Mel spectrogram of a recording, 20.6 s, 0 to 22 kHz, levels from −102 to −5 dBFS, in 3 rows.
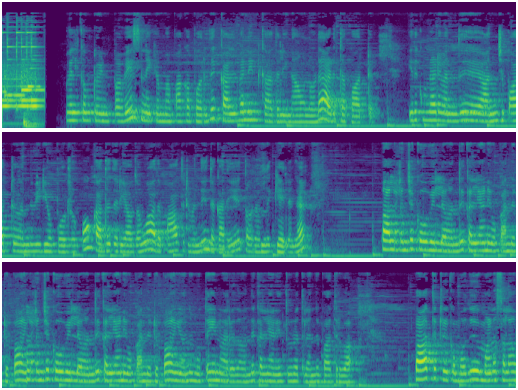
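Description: At 14.03 s a stream segment repeated. The player queued the same chunk twice, so about 2.0 s of audio replays after a small blip at the jump back.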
